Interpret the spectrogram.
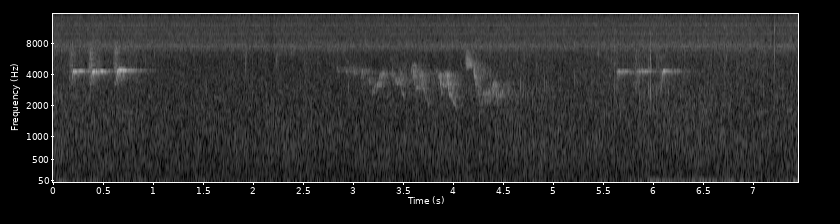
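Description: Small birds calling over a faint steady background: short high whistles near the start and again about six seconds in, and a quick run of falling chirps about three to four seconds in.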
